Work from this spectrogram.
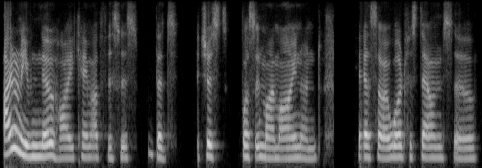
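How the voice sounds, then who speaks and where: A woman's voice: medium pitch, fairly even intonation, unhurried, dry recording. A young woman who is not a native English speaker, answering questions hesitantly on a video call, with many fillers and restarts. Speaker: student poet answering questions.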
